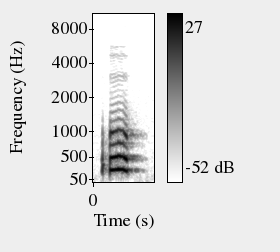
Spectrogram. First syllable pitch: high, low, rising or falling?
falling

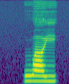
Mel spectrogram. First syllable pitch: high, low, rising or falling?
low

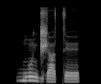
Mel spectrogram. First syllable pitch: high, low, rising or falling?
high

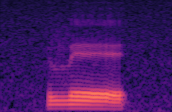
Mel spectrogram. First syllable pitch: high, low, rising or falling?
low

